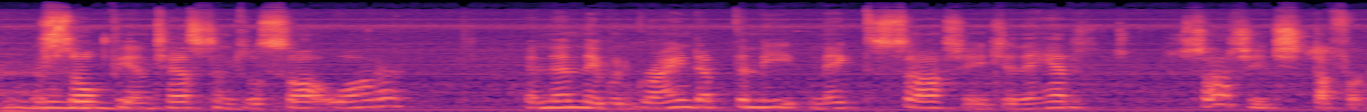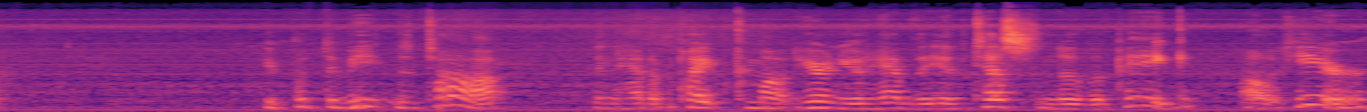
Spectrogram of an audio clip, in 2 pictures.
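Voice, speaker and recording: A fairly high-pitched woman with ordinary pitch variation amid noticeable background noise. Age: 90s. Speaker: grandmother recalling her life. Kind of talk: casual chat.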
